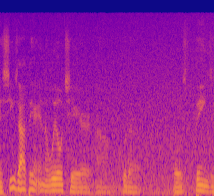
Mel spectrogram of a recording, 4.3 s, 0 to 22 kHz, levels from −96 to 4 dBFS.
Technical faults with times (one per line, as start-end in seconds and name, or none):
none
